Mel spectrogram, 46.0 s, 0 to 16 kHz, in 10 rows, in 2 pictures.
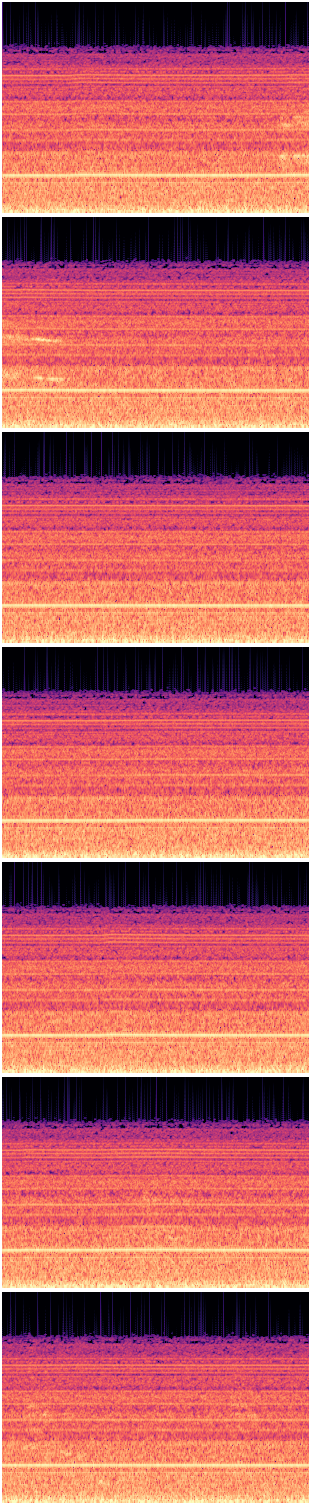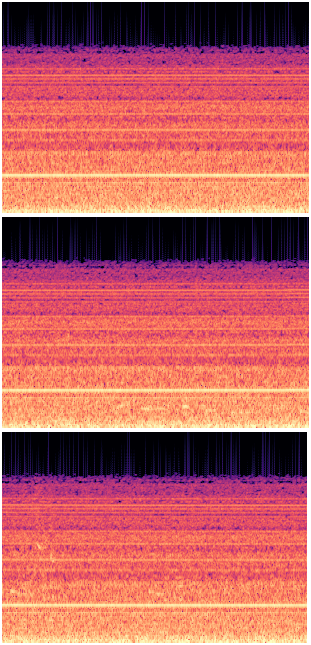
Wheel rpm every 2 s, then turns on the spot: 0, 0, 0, 0, 0, 0, 0, 0, 0, 0, 0, 0, 0, 0, 0, 0, 0, 0, 0, 0, 0, 0, 0.
none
